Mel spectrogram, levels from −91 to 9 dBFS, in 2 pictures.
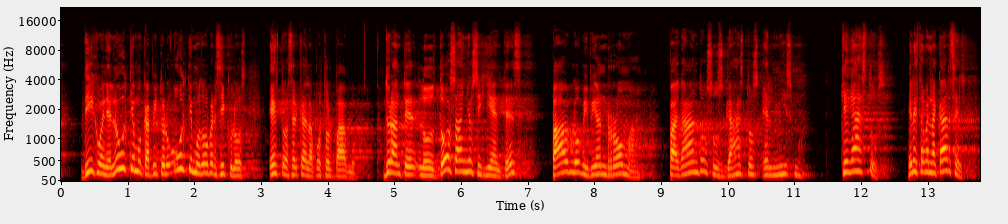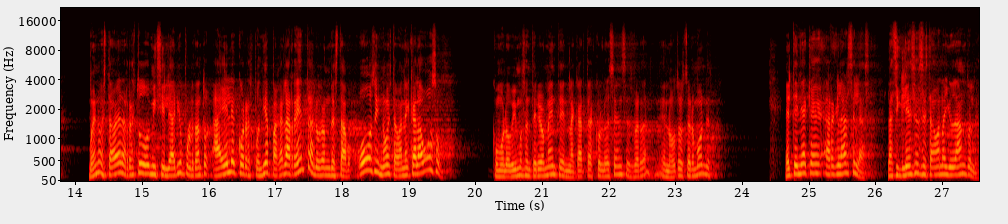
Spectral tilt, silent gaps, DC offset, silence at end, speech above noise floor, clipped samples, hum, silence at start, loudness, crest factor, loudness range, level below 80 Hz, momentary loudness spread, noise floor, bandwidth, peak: -5.5 dB/octave; none; under 0.1%; 0 s; 51 dB; under 0.1%; none; 0 s; -34 LUFS; 22 dB; 6 LU; -78 dBFS; 11 LU; -84 dBFS; 16 kHz; -12 dBFS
